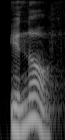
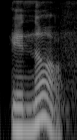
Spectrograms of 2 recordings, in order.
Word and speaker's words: enough: 뜻이 되겠습니다 이번 표현은 enough enough라고 발음하시면 되겠고요이 실점은 유 유는 이중 모음인데 이중 모음으로써 유가 이번 단어에서는 어 발음이납니다 그리고 끝부분에 있는 gh 이번 단어에서 F 발음이 나고요 그래서 발음은 enough enough라고 발음하시면 좋겠습니다 품사는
